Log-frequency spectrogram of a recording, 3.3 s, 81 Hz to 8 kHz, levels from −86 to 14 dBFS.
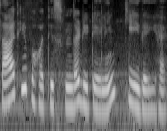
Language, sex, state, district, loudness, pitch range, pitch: Hindi, female, Chhattisgarh, Raipur, -16 LUFS, 180-230 Hz, 195 Hz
